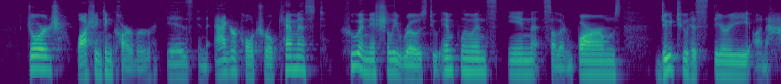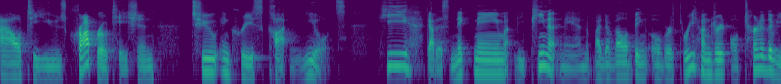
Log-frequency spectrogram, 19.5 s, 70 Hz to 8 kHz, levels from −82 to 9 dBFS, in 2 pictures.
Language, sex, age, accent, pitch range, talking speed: English, male, 40-59, American, 110-150 Hz, 125 wpm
